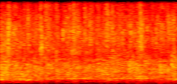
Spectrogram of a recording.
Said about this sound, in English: Both sets of fans on their feet, cheering their teams on as we head to the halftime break.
